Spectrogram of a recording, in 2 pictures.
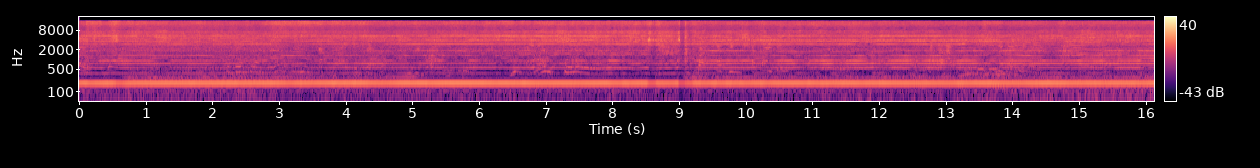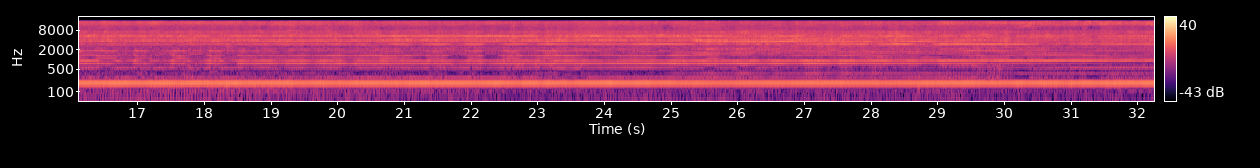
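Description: Makita DBO380 18V brushless cordless finishing sander running steadily with its pad sanding an aluminium car wheel: an even buzz held at one pitch, with no change in speed.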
